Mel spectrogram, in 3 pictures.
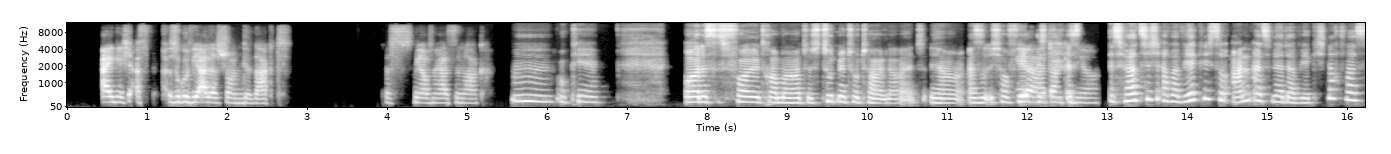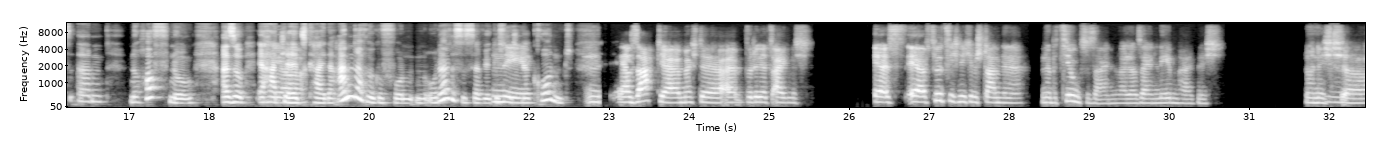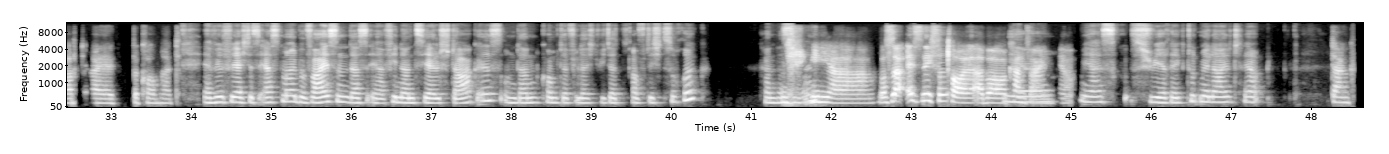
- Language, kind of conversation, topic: German, unstructured, Wie zeigst du deinem Partner, dass du ihn schätzt?
- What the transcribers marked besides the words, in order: laughing while speaking: "Ja, was so"; drawn out: "Ja"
